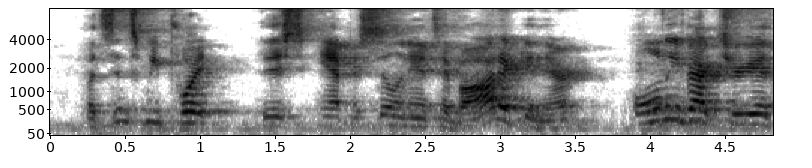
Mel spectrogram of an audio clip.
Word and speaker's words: ampicillin: give you an any substance that kills bacteria that rhymes with penicillin not kind of so much nope ampicillin okay so we're growing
